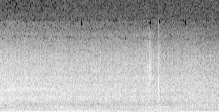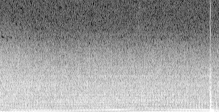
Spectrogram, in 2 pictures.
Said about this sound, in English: Keep the high beams on so I can see, but don't kill the engine. I won't be long.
